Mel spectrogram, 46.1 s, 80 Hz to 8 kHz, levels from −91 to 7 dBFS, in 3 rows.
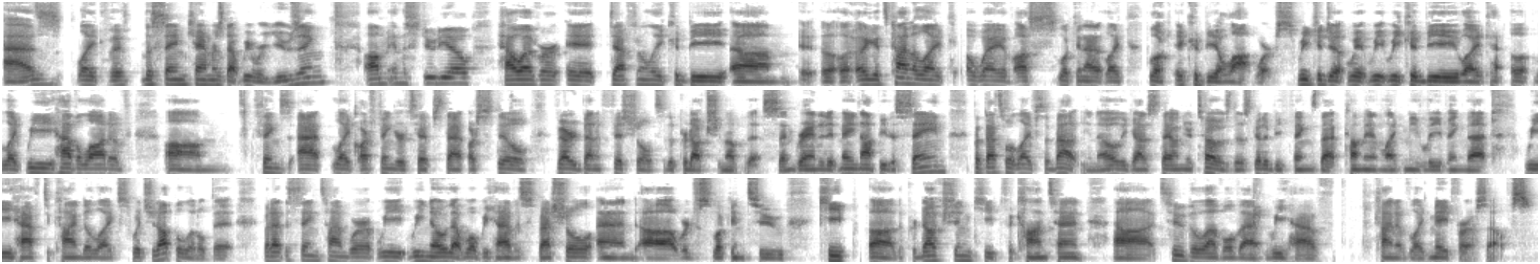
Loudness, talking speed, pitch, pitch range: -25 LUFS, 210 wpm, 110 Hz, 100-120 Hz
